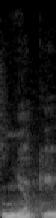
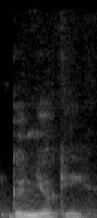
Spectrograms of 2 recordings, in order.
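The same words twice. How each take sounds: First: The word starts without any G sound. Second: The word starts with a hard G sound. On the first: The speaker calls it right. "but it's gnocchi without the um, G, the G silent" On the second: The speaker calls it wrong. "a lot of people um, pronounce it gnocchi"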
